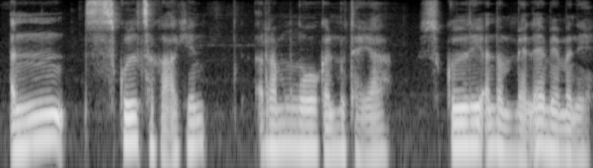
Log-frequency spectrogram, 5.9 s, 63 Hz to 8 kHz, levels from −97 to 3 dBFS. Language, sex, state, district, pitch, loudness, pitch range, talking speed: Mizo, male, Mizoram, Aizawl, 115 Hz, -16 LUFS, 100-130 Hz, 180 wpm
